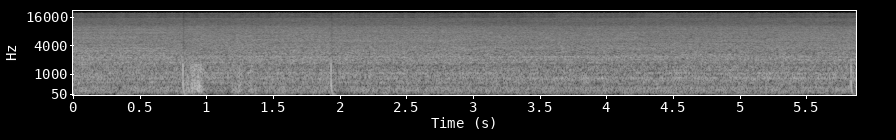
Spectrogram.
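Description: A steady, loud hiss with faint puffing rides over the running engine with little low rumble, typical of an exhaust leak.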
